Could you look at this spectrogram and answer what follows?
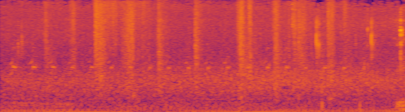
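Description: Chickens clucking in the video game LOTRO, scattered soft clucks and short calls over a low steady game ambience with no talking.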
